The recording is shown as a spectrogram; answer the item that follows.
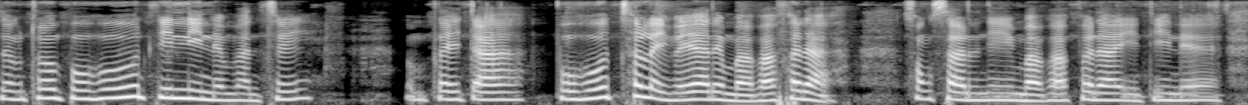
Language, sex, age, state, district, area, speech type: Bodo, female, 60+, Assam, Chirang, rural, spontaneous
